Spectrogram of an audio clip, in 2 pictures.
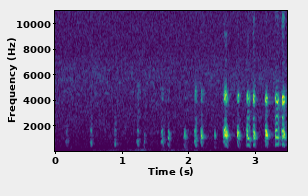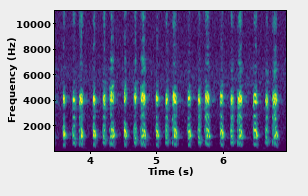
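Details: Mountain chukar partridge, hunting time: soft, spaced clucks swell after a couple of seconds into a loud, fast train of hoarse chuck notes repeated about twice a second.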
